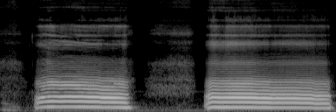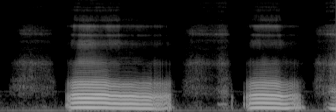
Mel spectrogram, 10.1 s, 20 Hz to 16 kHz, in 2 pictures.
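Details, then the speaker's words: Adult man, feverish the night after a vaccine, usually snores: long voiced droning moans on each breath out with quiet breaths between, about 4 in 10 seconds; moaning in sleep instead of his usual snoring. "我给他量体温他还哼哼，重点是哼哼嘛，他平常就打呼噜，昨天是不是疫苗给你拿的呀？那个劲儿不打呼噜了，开始哼哼，你知道吗？"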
